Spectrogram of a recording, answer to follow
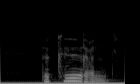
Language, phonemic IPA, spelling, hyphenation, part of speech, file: Dutch, /bəˈkøːrə(n)/, bekeuren, be‧keu‧ren, verb, Nl-bekeuren.ogg
- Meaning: to fine, to penalise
